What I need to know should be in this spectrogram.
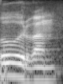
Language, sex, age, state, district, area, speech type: Sanskrit, male, 18-30, Karnataka, Mysore, urban, read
